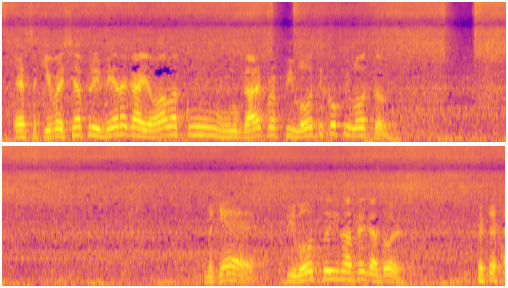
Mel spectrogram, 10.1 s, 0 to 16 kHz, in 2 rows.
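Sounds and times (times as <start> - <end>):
paint spray gun hissing: 0.0 - 10.0.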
